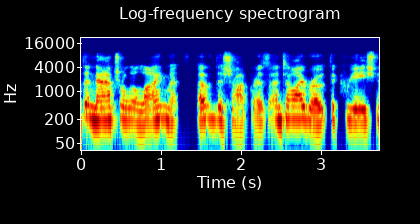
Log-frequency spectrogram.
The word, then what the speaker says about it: chakra: In Sanskrit, the language of the ancient Indian seers who first identified these energy centers, the word chakra, pronounced chakra, but I say chakra, means wheel or circle.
